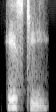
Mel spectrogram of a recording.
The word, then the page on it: hasty: Indian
